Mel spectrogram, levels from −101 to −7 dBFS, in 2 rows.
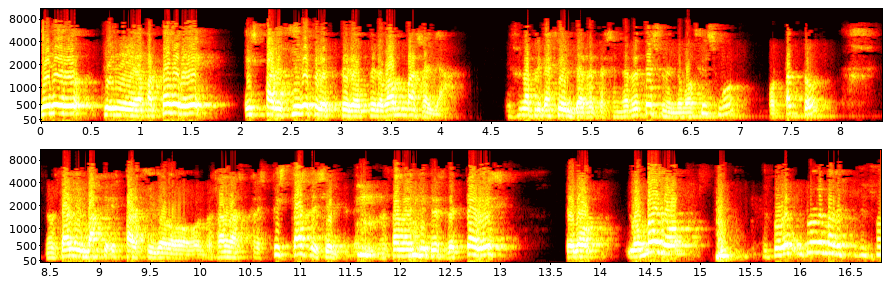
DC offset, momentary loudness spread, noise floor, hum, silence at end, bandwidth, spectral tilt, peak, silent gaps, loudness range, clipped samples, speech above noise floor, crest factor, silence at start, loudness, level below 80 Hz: under 0.1%; 11 LU; -51 dBFS; none; 0 s; 8 kHz; -6.5 dB/octave; 0 dBFS; none; 5 LU; 0.5%; 43 dB; 8 dB; 0 s; -8 LUFS; -44 dBFS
